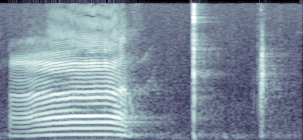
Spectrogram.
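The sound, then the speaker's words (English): A cow gives one long, deep, steady moo lasting about a second, then two short, sharp clicks follow after a pause, with no voices. “They moo and they chew. That's about all they do.”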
